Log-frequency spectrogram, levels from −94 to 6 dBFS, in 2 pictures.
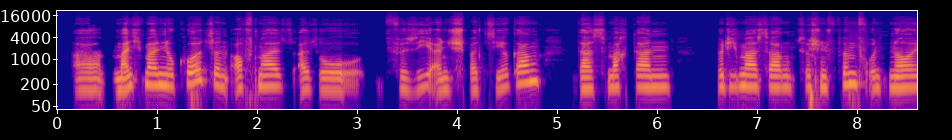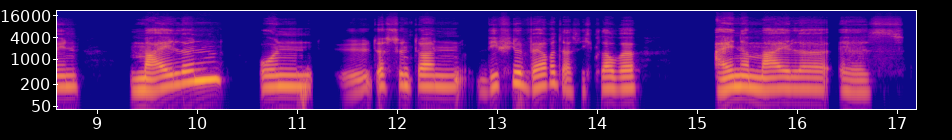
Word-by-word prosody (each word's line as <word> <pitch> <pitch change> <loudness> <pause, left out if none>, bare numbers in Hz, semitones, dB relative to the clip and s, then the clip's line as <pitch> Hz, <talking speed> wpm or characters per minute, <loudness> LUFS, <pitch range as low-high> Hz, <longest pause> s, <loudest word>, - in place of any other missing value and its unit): äh, 145 +1 -3
manchmal 190 +7 +4
nur 185 -2 +1
kurz 225 +1 +2
und 185 -3 -1
oftmals 180 +1 -1
also, 145 - -3 0.2
für 155 -2 -9
sie 155 +6 -5
ein 145 +2 -2
Spaziergang. 180 - +1 0.3
Das 160 +1 0
macht 170 +1 -1
dann, 175 0 +1 0.4
würde 180 +1 -2
ich 175 - -7
mal 180 -1 +5
sagen, 170 -1 0
zwischen 170 0 -2
5 205 +3 -1
und 160 +1 -7
9 175 +1 +1 0.5
Meilen. 205 - +5 0.3
Und, 180 +1 -1 0.3
äh, 135 +8 -8
das 185 - -3
sind 195 -3 -4
dann 180 -1 0
wie 160 +8 -6
viel 215 -6 +1
wäre 190 +6 +1
das? 145 -8 -8
Ich 140 - -19
glaube, 160 +1 0 0.7
1 170 +4 +3
Meile 155 -1 0
ist 130 -1 -11
170 Hz, 130 wpm, -25 LUFS, 155-185 Hz, 0.7 s, mal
